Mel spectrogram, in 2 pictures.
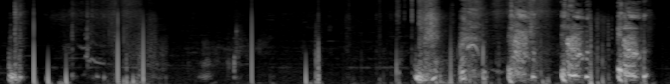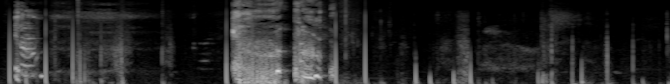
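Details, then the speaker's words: Repeated bouts of dry coughing and throat clearing in quick runs; the person says the cough is from allergies and describes a sick day. "hold on if you guys hear me coughing a lot this is a disclaimer right here allergies"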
